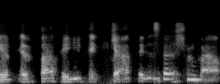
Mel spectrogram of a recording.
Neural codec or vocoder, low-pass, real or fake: codec, 16 kHz, 1 kbps, FreqCodec, smaller model; 7.2 kHz; fake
